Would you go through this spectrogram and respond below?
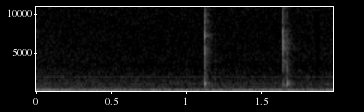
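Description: Two sharp clicks of a computer mouse, about half a second apart, pressing an OK button during a software demo; quiet and close over a low steady hum, with no talking.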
